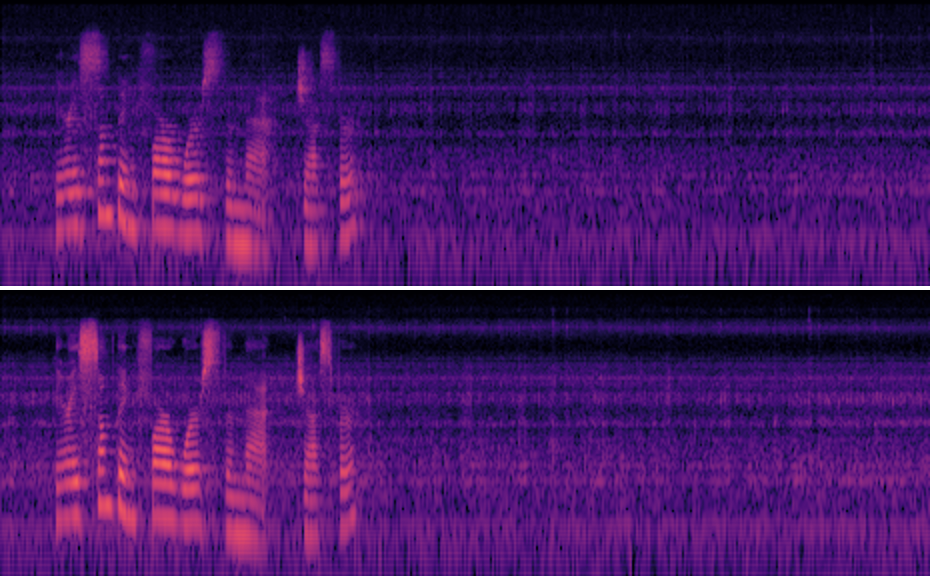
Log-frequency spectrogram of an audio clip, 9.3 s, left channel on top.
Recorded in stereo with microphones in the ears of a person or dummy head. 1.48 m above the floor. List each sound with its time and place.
0.6 s a woman speaking: 60° right (ahead or behind), 1.4 m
